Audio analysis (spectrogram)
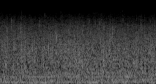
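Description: Heavy rain falling in a steady, dense hiss, close and continuous with no breaks and no voices.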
